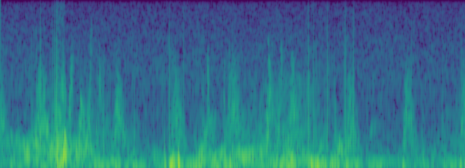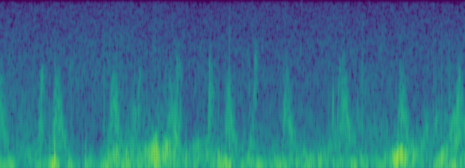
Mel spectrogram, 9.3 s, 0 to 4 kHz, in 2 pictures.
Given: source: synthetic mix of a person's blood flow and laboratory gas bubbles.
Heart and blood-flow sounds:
Doppler ultrasound of blood flow; subclavian vein
0.55-0.66 s: bubbles
From the record:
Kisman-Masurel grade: 113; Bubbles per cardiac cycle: 1 to 2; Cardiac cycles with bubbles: 1 to 10%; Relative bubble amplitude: loud (0.450 to 0.775); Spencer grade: 1 (occasional bubble signal discernible with the cardiac motion signal, with majority of cardiac periods free of bubbles); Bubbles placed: anywhere in the cardiac cycle

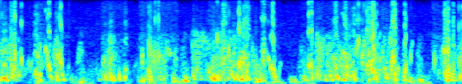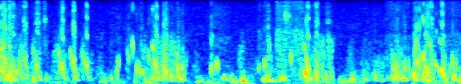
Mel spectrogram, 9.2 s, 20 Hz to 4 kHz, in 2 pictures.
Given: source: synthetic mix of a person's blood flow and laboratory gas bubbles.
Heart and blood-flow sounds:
Doppler ultrasound of blood flow; precordium
0.00-0.69 s: bubbles
0.97-1.29 s: bubbles
1.38-1.79 s: bubbles
1.89-2.81 s: bubbles
3.00-4.14 s: bubbles
4.30-5.10 s: bubbles
5.17-5.55 s: bubbles
5.69-5.84 s: bubbles
5.87-6.50 s: bubbles
6.70-6.93 s: bubbles
7.19-7.97 s: bubbles
8.22-9.24 s: bubbles
From the record:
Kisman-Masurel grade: 444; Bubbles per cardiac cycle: continuous sound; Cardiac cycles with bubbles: 100%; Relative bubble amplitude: maximal (0.775 to 0.999); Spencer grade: 4 (maximum detectable bubble signal sounding continuously throughout systole and diastole of every cardiac period, and overriding the amplitude of the normal cardiac signals); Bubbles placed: only in the low amplitude regions of the cardiac cycle

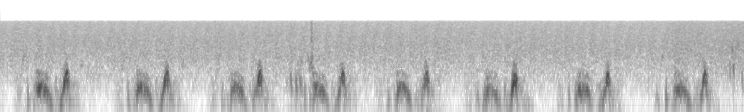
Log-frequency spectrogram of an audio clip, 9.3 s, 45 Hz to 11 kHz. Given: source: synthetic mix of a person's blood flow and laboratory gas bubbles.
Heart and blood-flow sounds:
Doppler ultrasound of blood flow; precordium
3.54-3.96 s: bubbles
9.08-9.31 s: bubbles
From the record:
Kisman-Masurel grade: 121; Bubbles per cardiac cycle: 1 to 2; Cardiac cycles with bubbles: 10 to 50%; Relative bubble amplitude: barely perceptible (0.100 to 0.250); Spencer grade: 2 (many but less than half of the cardiac periods contain bubble signals, singularly or in groups); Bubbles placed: only in the low amplitude regions of the cardiac cycle

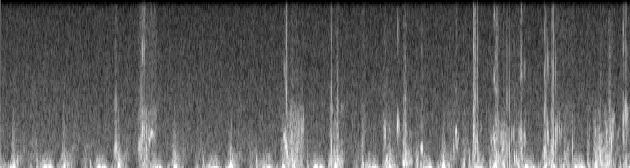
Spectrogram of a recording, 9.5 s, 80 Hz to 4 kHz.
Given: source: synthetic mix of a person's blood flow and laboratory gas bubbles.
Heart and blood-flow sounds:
Doppler ultrasound of blood flow; precordium
1.69-1.77 s: bubbles
2.06-2.35 s: bubbles
4.19-4.56 s: bubbles
4.91-5.15 s: bubbles
5.41-5.49 s: bubbles
5.73-6.19 s: bubbles
6.21-6.37 s: bubbles
6.72-6.89 s: bubbles
6.92-6.99 s: bubbles
7.05-7.21 s: bubbles
7.32-7.89 s: bubbles
8.12-8.62 s: bubbles
8.79-8.86 s: bubbles
8.88-9.46 s: bubbles
From the record:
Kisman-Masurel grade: 232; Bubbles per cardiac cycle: several, 3 to 8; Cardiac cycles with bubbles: 50 to 99%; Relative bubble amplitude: moderate (0.250 to 0.450); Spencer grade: 3 (all of the cardiac periods contain showers or single bubble signals, but not dominating or overriding the cardiac motion signals); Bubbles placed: anywhere in the cardiac cycle

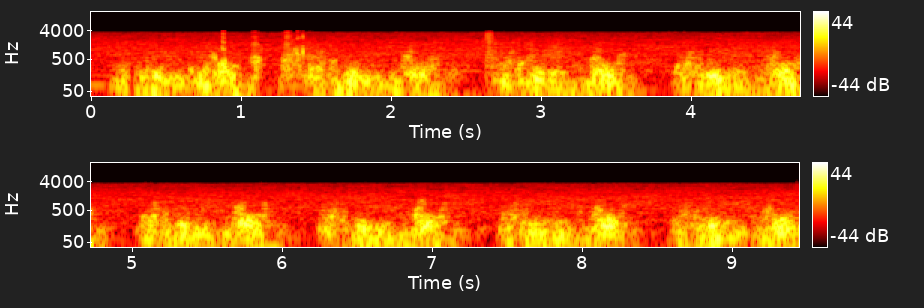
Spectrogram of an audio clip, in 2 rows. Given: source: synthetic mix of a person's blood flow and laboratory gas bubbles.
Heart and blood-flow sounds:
Doppler ultrasound of blood flow; precordium
0.67-0.72 s: bubbles
0.76-0.98 s: bubbles
1.08-1.18 s: bubbles
1.28-1.56 s: bubbles
From the record:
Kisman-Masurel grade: 212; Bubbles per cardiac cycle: several, 3 to 8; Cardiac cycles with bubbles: 1 to 10%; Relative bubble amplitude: moderate (0.250 to 0.450); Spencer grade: 1 (occasional bubble signal discernible with the cardiac motion signal, with majority of cardiac periods free of bubbles); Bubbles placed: only in the low amplitude regions of the cardiac cycle

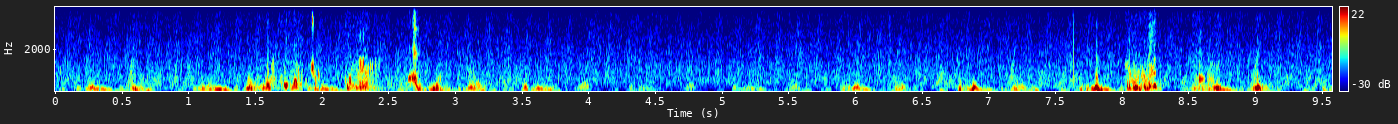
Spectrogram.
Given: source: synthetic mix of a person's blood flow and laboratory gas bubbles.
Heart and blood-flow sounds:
Doppler ultrasound of blood flow; precordium
1.40-1.86 s: bubbles
1.89-2.02 s: bubbles
2.16-2.44 s: bubbles
2.62-2.77 s: bubbles
2.84-2.91 s: bubbles
8.00-8.30 s: bubbles
8.51-8.75 s: bubbles
From the record:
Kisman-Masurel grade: 233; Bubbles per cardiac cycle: several, 3 to 8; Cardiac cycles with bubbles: 50 to 99%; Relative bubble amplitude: loud (0.450 to 0.775); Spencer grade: 3 (all of the cardiac periods contain showers or single bubble signals, but not dominating or overriding the cardiac motion signals); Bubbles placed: anywhere in the cardiac cycle

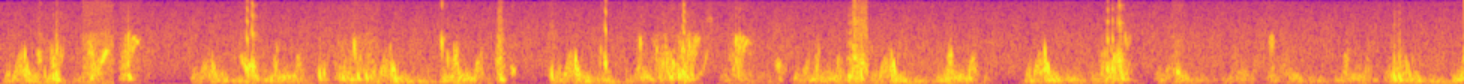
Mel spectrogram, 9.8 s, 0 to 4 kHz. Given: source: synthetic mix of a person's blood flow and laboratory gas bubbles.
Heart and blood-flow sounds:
Doppler ultrasound of blood flow; precordium
0.24-0.43 s: bubbles
0.55-0.76 s: bubbles
0.79-0.95 s: bubbles
1.58-1.76 s: bubbles
2.10-2.54 s: bubbles
2.92-3.08 s: bubbles
3.29-3.44 s: bubbles
3.65-3.73 s: bubbles
3.99-4.08 s: bubbles
4.24-4.31 s: bubbles
4.33-4.82 s: bubbles
4.85-5.01 s: bubbles
5.17-5.25 s: bubbles
5.63-5.83 s: bubbles
7.35-7.55 s: bubbles
7.81-7.90 s: bubbles
8.45-8.51 s: bubbles
9.26-9.39 s: bubbles
From the record:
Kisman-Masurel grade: 243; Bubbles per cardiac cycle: several, 3 to 8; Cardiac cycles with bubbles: 100%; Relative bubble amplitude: loud (0.450 to 0.775); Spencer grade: 3 (all of the cardiac periods contain showers or single bubble signals, but not dominating or overriding the cardiac motion signals); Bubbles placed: only in the low amplitude regions of the cardiac cycle

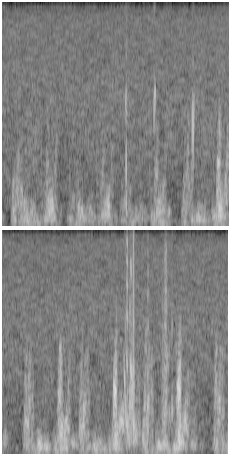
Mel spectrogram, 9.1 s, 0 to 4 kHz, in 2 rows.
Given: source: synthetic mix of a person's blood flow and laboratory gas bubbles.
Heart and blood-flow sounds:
Doppler ultrasound of blood flow; precordium
2.45-2.54 s: bubbles
3.02-3.08 s: bubbles
3.78-3.87 s: bubbles
6.95-7.30 s: bubbles
7.33-7.40 s: bubbles
7.44-7.49 s: bubbles
7.72-7.96 s: bubbles
From the record:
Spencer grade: 2 (many but less than half of the cardiac periods contain bubble signals, singularly or in groups); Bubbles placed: only in the low amplitude regions of the cardiac cycle

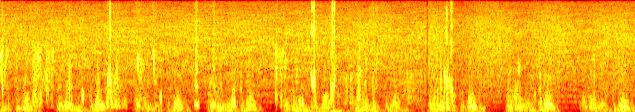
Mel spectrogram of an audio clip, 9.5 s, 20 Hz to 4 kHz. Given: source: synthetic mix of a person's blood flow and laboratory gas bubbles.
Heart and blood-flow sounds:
Doppler ultrasound of blood flow; precordium
0.00-0.14 s: bubbles
0.47-0.81 s: bubbles
0.95-1.10 s: bubbles
1.21-1.29 s: bubbles
1.57-1.92 s: bubbles
2.02-2.15 s: bubbles
2.28-2.46 s: bubbles
2.88-3.02 s: bubbles
3.17-3.25 s: bubbles
3.42-3.57 s: bubbles
4.10-4.32 s: bubbles
4.39-4.78 s: bubbles
4.87-5.06 s: bubbles
5.57-5.67 s: bubbles
6.63-6.85 s: bubbles
From the record:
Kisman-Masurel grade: 233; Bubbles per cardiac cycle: several, 3 to 8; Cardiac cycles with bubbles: 50 to 99%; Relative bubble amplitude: loud (0.450 to 0.775); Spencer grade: 3 (all of the cardiac periods contain showers or single bubble signals, but not dominating or overriding the cardiac motion signals); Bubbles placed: only in the low amplitude regions of the cardiac cycle

